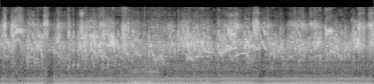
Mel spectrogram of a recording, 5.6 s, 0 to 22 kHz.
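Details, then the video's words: Group of budgerigars in Larkana, Sindh, March 14, 2024, giving harsh squawks mixed with high twittering, a constant crowded chorus with brief dips in volume. "budgies chirping sound effect"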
